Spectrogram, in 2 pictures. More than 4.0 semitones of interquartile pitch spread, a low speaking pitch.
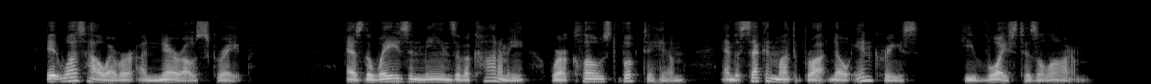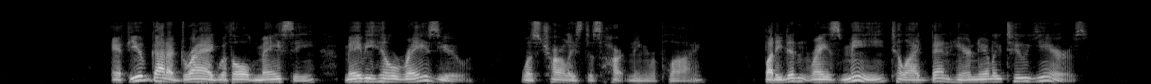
Yes: average, 5.3 semitones; low, 110 Hz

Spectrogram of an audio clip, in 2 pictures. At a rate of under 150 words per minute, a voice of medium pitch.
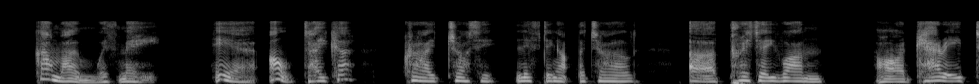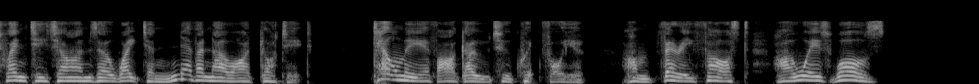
Yes: slow, 135 wpm; medium, 150 Hz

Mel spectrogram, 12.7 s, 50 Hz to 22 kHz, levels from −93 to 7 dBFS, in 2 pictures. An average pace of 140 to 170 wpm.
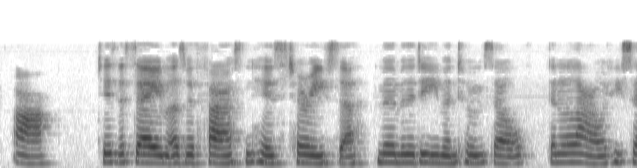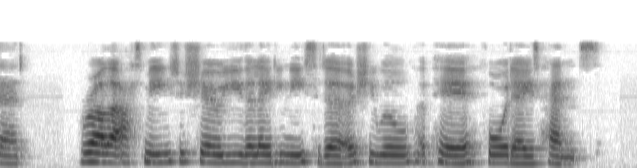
Yes: average, 165 wpm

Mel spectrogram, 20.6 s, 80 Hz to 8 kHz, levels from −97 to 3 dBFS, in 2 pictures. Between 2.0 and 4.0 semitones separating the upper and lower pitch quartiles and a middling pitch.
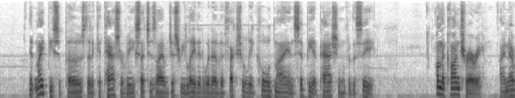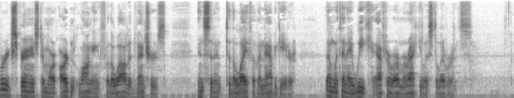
No: average, 2.8 semitones; low, 100 Hz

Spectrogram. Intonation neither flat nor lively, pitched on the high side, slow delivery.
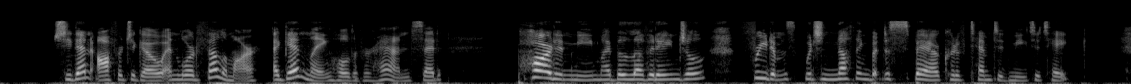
No: average, 3.7 semitones; high, 220 Hz; average, 165 wpm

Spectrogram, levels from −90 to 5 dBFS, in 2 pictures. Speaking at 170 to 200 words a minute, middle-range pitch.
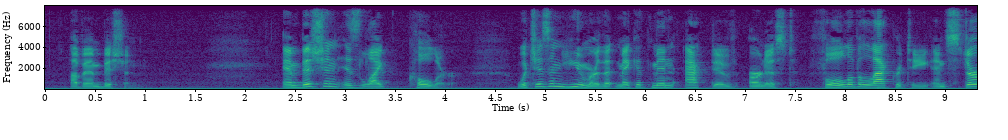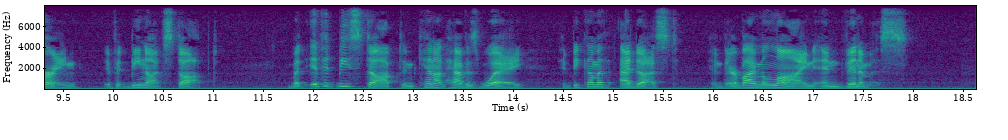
No: average, 140 wpm; medium, 160 Hz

